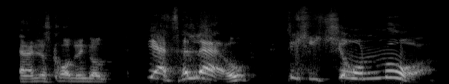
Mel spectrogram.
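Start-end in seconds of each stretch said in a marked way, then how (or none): 1.5-4.2 very bad fake English accent, slow and high. Speaker retells calling in under a made-up name, worst english accent. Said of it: "with the worst English accent".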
